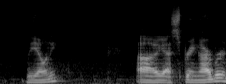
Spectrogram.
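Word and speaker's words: Leoni: Leani, I think is how you pronounce it. I could be wrong. Ryan, you are muted. Leone. Leone.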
